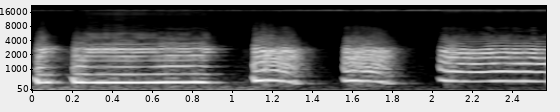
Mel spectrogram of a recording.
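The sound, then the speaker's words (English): A duck call blown four times in quick succession, a long nasal quack followed by three shorter ones, loud with no talking over it. “Duck call?”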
